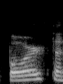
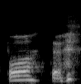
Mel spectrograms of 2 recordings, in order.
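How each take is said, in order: First: It is said in a non-northern regional accent. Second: It is said in her northern Brazilian accent.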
